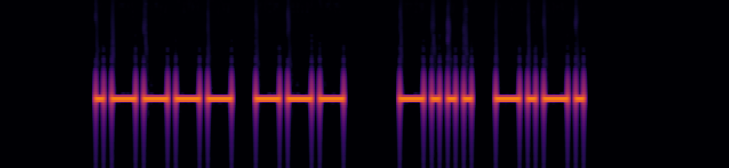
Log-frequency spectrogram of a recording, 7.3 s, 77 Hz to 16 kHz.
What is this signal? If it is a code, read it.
Morse code, heard as a keyed tone, about 15 wpm, 700 Hz. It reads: 1O BC
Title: Winter Field Day Exchanges Encore 15wpm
